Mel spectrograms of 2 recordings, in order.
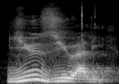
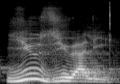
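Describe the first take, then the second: No difference in how they are said.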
